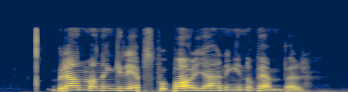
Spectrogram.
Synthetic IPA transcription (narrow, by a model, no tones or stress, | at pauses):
bɾanmanːənɡɾeːpspʰɔbɑːɾjæːɳɪŋɪnʊvɛmbə̰ɾ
